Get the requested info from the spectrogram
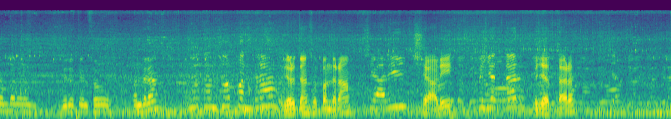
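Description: Men's voices talking over a motor vehicle engine running steadily at idle.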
